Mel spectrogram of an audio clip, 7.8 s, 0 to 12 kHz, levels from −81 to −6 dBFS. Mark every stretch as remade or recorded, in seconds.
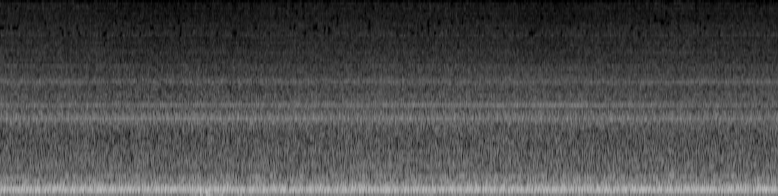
0.0-1.0 remade; 1.0-2.6 recorded; 2.6-4.0 remade; 4.0-4.8 recorded; 4.8-7.8 remade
